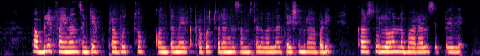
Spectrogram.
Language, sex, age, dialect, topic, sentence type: Telugu, female, 56-60, Southern, banking, statement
